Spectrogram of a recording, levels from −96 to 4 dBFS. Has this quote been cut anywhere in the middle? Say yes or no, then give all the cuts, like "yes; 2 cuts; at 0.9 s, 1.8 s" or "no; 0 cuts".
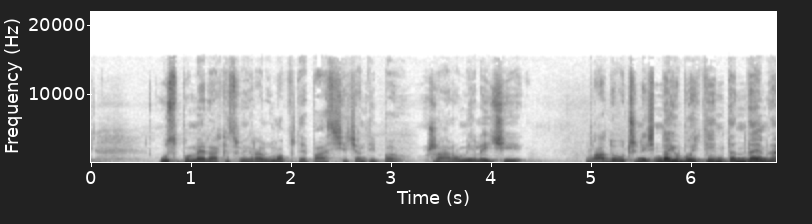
yes; 1 cut; at 5.6 s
